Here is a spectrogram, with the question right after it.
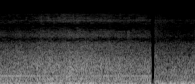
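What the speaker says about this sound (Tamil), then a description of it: "இந்த கோவிலுக்கு முன்னாடி பார்த்தீங்களா தண்ணியோட வேகம் எப்படி இருக்குது, ஃபோர்ஸு பயங்கரமாக இருக்குங்க இந்த இடத்துல" Fast, forceful river water rushes in front of the Amaravathi Amman temple below Amaravathi dam near Udumalaipettai, Tamil Nadu, a loud, steady, close roar broken by one brief thump.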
